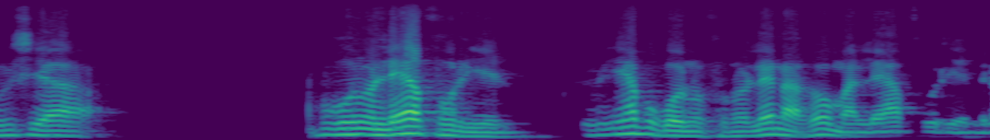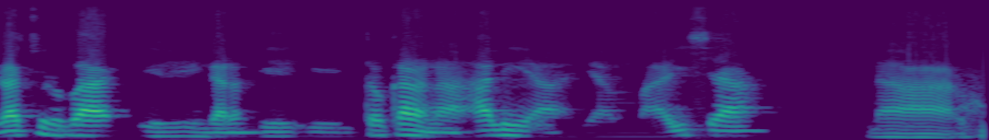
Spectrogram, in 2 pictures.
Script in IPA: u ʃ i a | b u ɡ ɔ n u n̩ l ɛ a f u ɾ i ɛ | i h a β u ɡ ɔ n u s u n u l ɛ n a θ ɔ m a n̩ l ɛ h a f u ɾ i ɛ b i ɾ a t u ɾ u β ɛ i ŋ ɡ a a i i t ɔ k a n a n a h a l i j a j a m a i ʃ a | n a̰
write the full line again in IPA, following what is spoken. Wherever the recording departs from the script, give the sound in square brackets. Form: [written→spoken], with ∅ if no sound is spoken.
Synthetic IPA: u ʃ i a | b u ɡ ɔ n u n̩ l ɛ a f u ɾ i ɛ | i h a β u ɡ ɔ n u [s→f] u n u l ɛ n a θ ɔ m a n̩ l ɛ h a f u ɾ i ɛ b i ɾ a [t→t͡ʃ] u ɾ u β [ɛ→a] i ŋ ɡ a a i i t ɔ k a n a n a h a l i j a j a m a i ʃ a | n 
